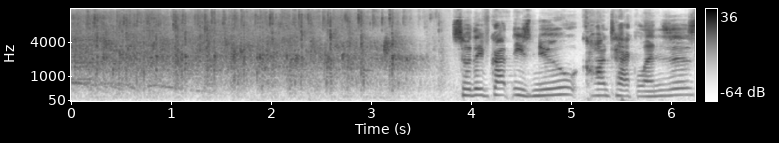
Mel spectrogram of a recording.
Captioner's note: applause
